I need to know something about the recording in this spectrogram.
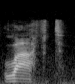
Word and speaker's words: laughed: word is interesting because it has a GH and G actually makes an F sound all right so the word is laughed last okay um yes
